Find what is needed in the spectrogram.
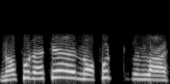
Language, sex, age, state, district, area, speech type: Bengali, male, 18-30, West Bengal, Jalpaiguri, rural, conversation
